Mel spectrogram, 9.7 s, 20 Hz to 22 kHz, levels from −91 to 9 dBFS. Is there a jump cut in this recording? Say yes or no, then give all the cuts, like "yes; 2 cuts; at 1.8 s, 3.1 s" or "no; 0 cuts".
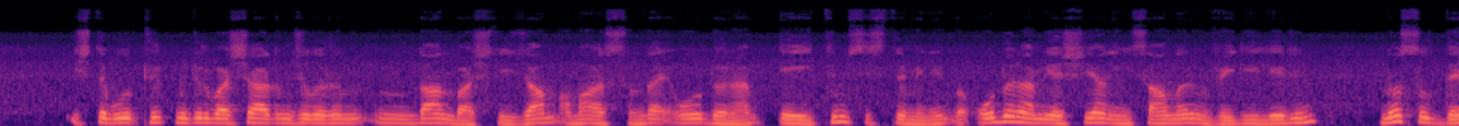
yes; 1 cut; at 5.1 s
